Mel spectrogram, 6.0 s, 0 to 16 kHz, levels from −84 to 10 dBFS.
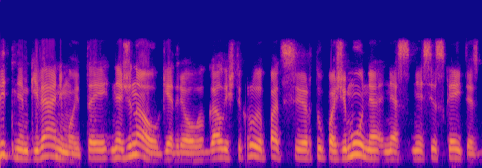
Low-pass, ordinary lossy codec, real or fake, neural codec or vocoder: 7.2 kHz; AAC, 96 kbps; real; none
